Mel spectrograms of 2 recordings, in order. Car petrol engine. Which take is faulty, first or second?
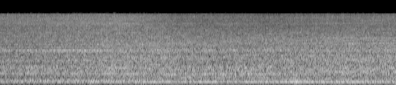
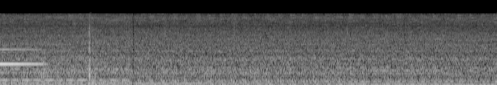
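second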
